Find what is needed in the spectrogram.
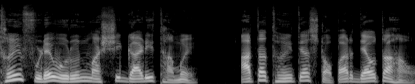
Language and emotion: Goan Konkani, neutral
